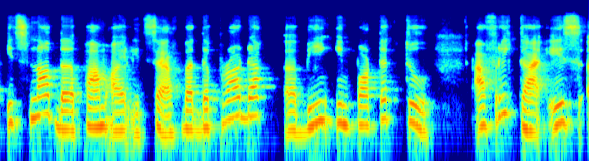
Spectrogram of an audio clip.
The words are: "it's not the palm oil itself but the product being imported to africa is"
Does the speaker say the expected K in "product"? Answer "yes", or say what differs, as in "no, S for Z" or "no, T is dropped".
yes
